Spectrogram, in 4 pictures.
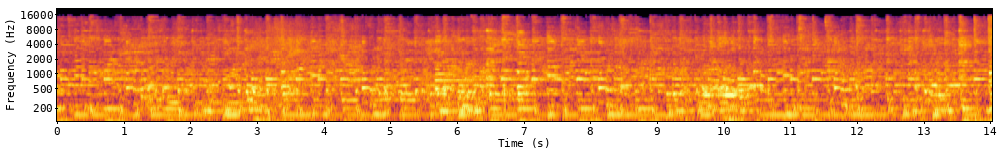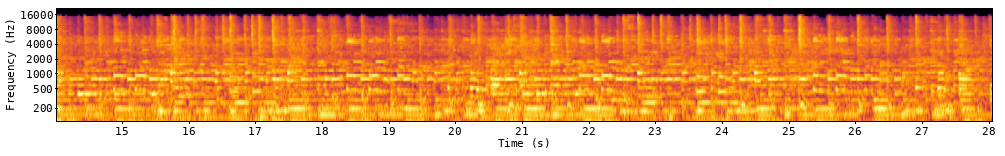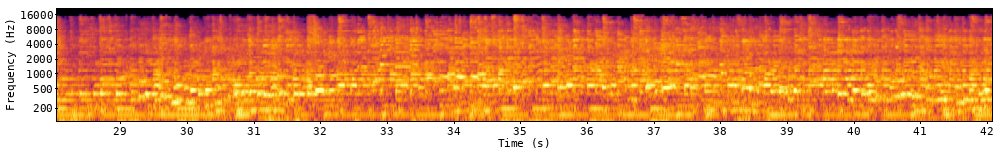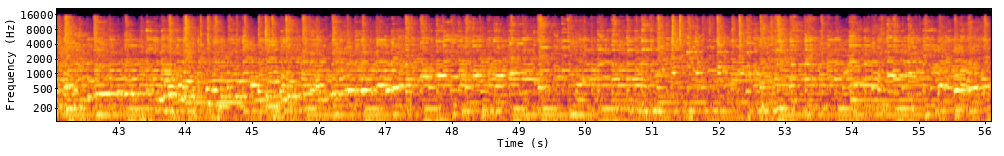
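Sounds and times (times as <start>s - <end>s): bluegrass band playing: 0.0s - 56.0s
picked banjo: 0.0s - 56.0s.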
